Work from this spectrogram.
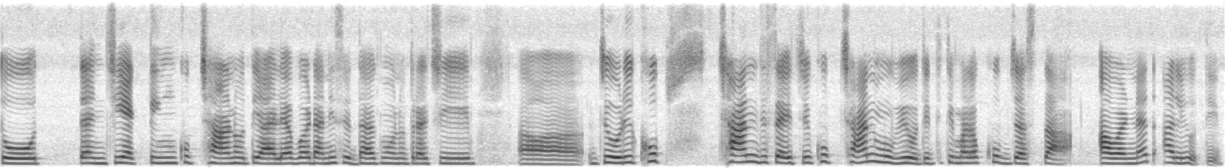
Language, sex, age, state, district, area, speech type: Marathi, female, 18-30, Maharashtra, Wardha, rural, spontaneous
